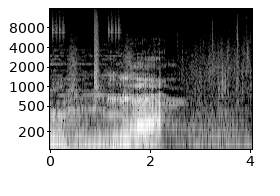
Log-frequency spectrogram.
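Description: A loud roar sound effect over trailer music with drum hits. The roar builds for about two seconds, cuts off sharply, and leaves a quieter echoing tail.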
